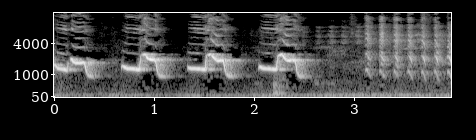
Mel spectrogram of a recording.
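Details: Four loud, matching whistled phrases from a babbler, each climbing in steps before dropping, then a fast run of short repeated chips.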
